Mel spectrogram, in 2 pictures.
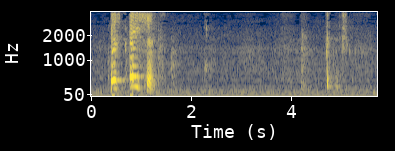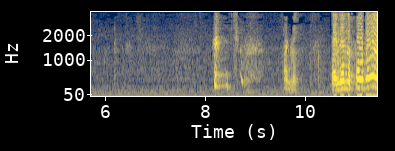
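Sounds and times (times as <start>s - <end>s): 
speech: 0.4s - 1.4s, 9.6s - 10.0s, 10.7s - 11.4s
person sneezing: 4.7s - 5.3s.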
